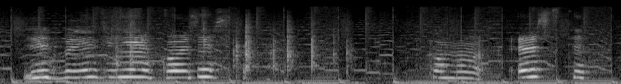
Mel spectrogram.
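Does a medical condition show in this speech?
Yes: cerebral palsy; physical disability.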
